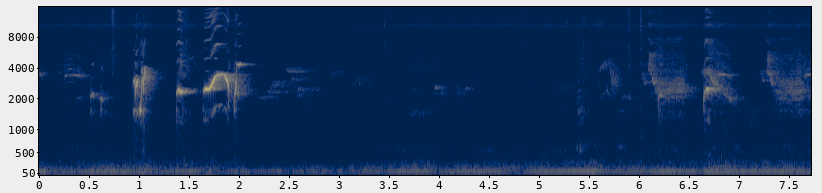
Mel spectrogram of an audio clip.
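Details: Wild-type mountain red-whiskered bulbul in a fierce singing contest, flapping its wings repeatedly, in the 'kít bổi' forest-voice style. A short burst of bright, sharp warbled notes comes early, then quieter phrases late, over a faint low hum.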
